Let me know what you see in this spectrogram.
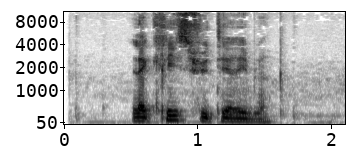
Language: French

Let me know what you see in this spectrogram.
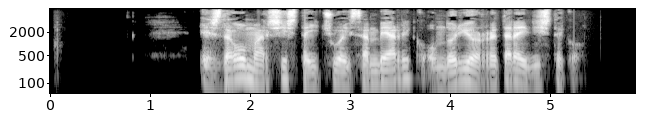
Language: Basque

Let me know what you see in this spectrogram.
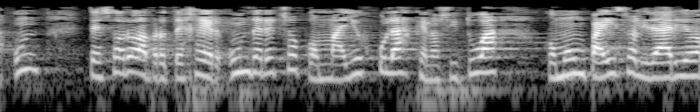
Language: Spanish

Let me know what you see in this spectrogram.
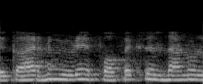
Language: Malayalam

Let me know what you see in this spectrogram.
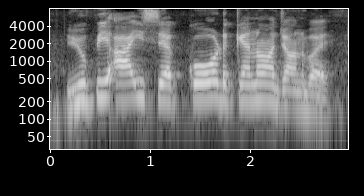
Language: Maithili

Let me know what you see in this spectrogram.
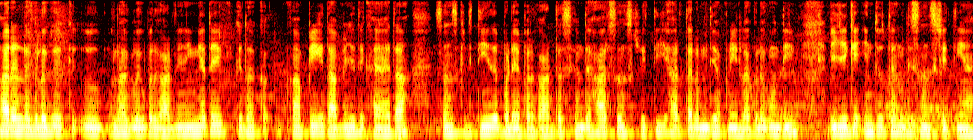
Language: Dogri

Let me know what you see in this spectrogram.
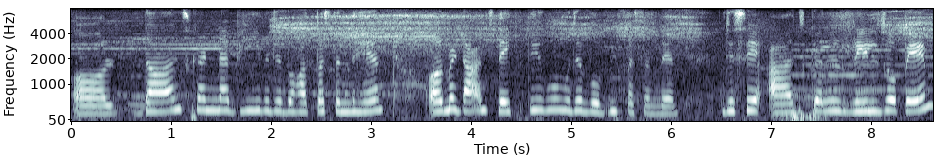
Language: Urdu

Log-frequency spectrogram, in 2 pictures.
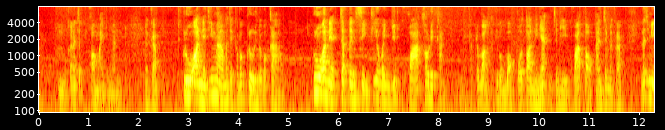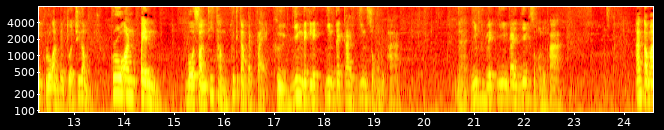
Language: Thai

